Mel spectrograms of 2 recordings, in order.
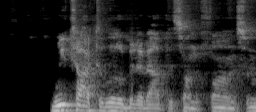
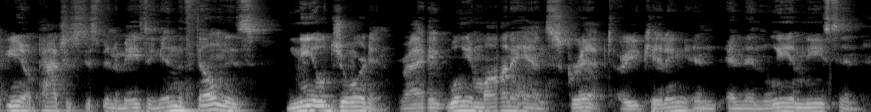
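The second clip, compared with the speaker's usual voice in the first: normal talking voice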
